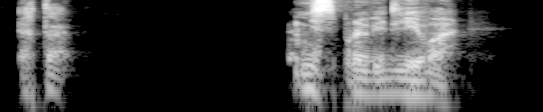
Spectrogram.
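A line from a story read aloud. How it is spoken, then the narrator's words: Whisper. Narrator (Russian): прошептал он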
